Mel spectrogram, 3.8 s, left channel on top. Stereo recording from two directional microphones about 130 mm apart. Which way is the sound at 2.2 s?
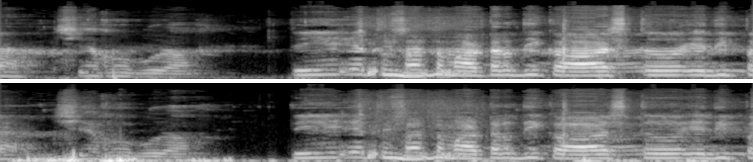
30° right (ahead or behind).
